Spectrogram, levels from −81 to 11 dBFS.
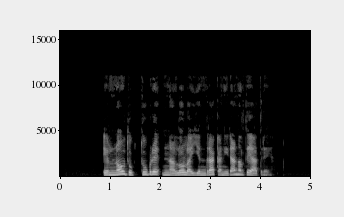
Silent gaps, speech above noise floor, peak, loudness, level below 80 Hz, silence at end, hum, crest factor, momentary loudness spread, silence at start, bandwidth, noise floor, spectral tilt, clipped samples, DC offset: none; 54 dB; -4 dBFS; -21 LUFS; -74 dBFS; 0.85 s; none; 18 dB; 6 LU; 0.85 s; 11.5 kHz; -75 dBFS; -6.5 dB/octave; under 0.1%; under 0.1%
